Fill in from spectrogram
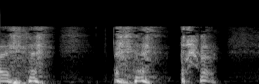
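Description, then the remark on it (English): Three loud coughs, each a rough, throaty burst lasting about half a second, separated by brief pauses, with no talking around them. “I'm just going to end it with a cough.”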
